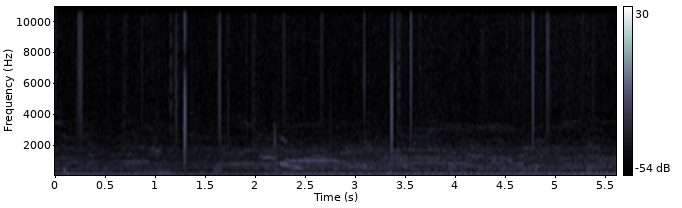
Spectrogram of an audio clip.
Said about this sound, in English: Again, the informal, disorganized cheering of the crowd, and now the president of the United States has come into sight of part of this crowd, and you hear the result.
